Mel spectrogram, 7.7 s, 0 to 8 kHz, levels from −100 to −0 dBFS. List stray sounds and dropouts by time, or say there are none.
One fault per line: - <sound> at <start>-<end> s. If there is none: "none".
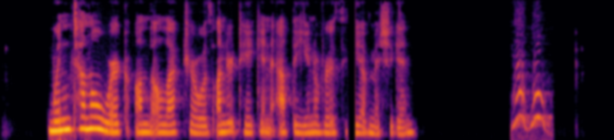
- dropout at 4.4-4.4 s
- bark at 6.4-6.9 s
